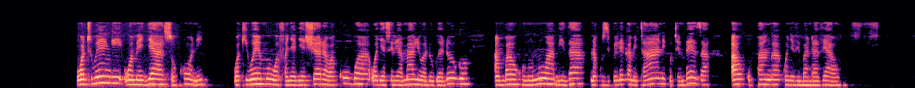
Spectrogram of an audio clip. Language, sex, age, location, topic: Swahili, female, 36-49, Dar es Salaam, finance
